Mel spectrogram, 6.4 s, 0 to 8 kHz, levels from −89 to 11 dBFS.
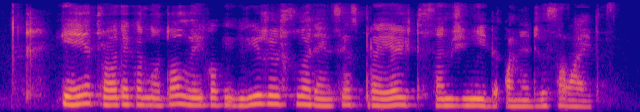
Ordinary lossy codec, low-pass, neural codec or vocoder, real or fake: AAC, 32 kbps; 7.2 kHz; codec, 44.1 kHz, 3.4 kbps, Pupu-Codec; fake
